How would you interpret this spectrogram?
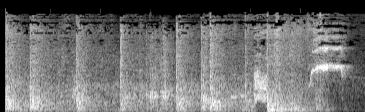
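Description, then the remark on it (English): Fireworks go off in a string of sharp, loud bangs at irregular intervals over a noisy, busy background with voices, and a shrill wavering cry rises briefly near the end. “Just that two people somewhere, a male and a female, were watching fireworks from their window, and the femon got hit in the chest by a firework.”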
